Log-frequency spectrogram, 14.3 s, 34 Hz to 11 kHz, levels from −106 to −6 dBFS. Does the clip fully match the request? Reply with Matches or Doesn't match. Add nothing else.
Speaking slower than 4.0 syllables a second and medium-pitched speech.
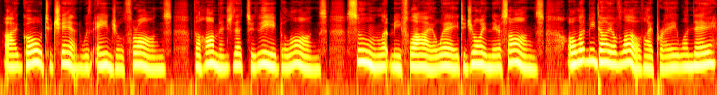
Doesn't match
